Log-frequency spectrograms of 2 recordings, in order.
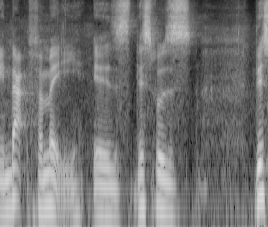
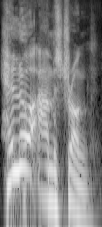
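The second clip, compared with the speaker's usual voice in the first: higher, louder mock West African scam-lawyer accent; reading a scam email aloud in a put-on West African accent; 6 semitones higher, 4 dB louder than usual. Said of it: "I'm gonna do an accent".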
